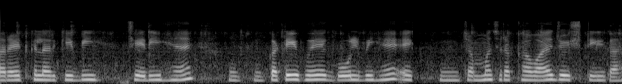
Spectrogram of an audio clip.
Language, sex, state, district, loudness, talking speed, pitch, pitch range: Hindi, female, Uttar Pradesh, Jalaun, -22 LUFS, 190 wpm, 205 Hz, 195-215 Hz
